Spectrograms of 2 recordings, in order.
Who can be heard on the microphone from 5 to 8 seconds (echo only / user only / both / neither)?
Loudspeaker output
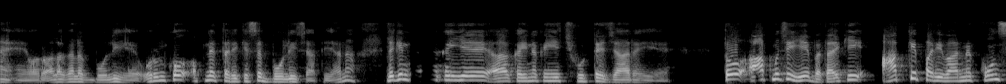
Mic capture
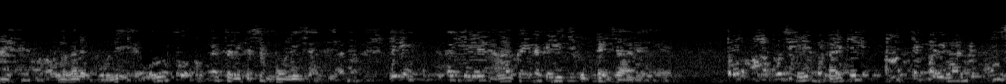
echo only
